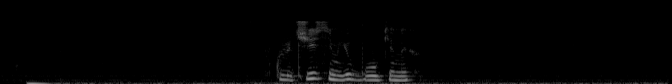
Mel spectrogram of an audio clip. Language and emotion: Russian, neutral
